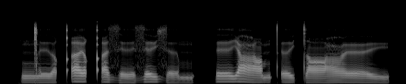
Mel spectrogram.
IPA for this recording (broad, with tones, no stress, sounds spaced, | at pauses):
ŋ͡ǀ ɘː˨ u̯ qʼ ɜ˦ y̯ qʼ ə˧ z ɘː˨ z ɘ˦ y̯ z ə˨ m | ɘː˦ i̯ ʕ ɑ˧ m tʼ ə˧ y̯ t ɑː˧ ʕ œː˦˨ y̯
